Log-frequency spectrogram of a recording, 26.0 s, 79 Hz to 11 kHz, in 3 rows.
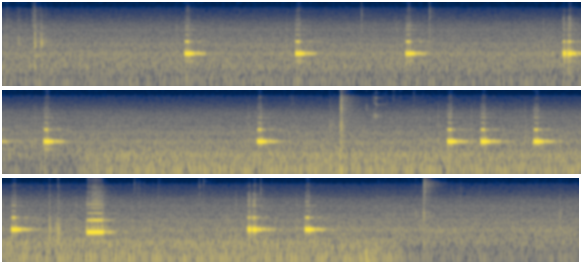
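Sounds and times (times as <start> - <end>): alarm control panel beeps: 2.7 - 3.1, 4.4 - 4.8, 6.0 - 6.4, 8.4 - 9.7, 12.4 - 12.9, 15.3 - 18.0, 18.6 - 19.2, 21.0 - 22.4
faint clicks: 19.3 - 21.9.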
